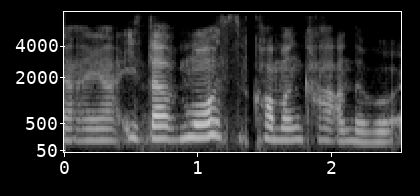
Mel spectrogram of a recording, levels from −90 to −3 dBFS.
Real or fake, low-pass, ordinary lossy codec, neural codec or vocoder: fake; 7.2 kHz; none; vocoder, 22.05 kHz, 80 mel bands, HiFi-GAN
